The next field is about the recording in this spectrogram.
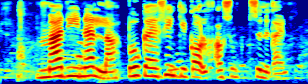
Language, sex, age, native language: Icelandic, female, 11, Icelandic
